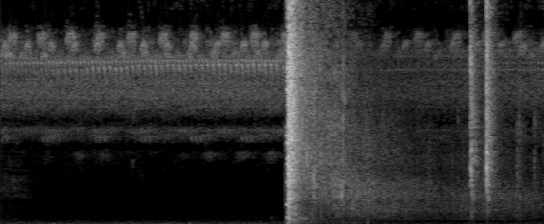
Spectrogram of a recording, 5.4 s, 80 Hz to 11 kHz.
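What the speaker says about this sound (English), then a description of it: "Take a few shots, see if I can hit that orange there, center of your screen." A Savage Rascal .22LR rifle fired at targets outdoors, one sharp crack followed by two quicker lighter shots, over a steady chorus of insects.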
